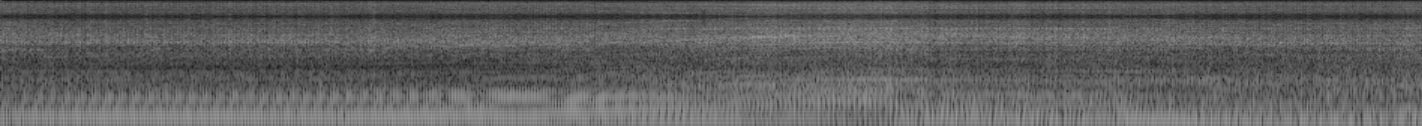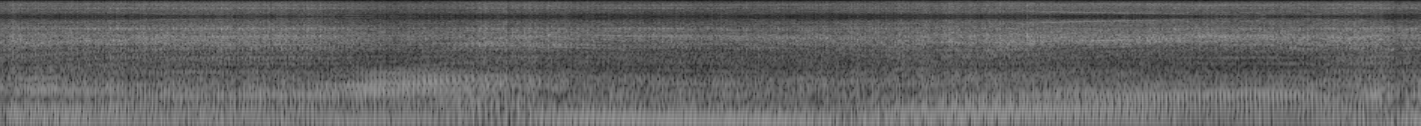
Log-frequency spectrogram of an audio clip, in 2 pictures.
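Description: Ducati L-twin sport bike engine under way, revs rising and falling again and again as it is ridden through a series of bends, over a steady rush of wind and road noise.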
